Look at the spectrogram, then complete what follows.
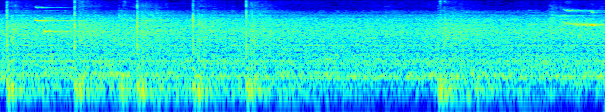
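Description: A volleyball bounced on a hardwood gym floor, a run of thumps a little over two a second, then a pause and one more thump about three seconds in.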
